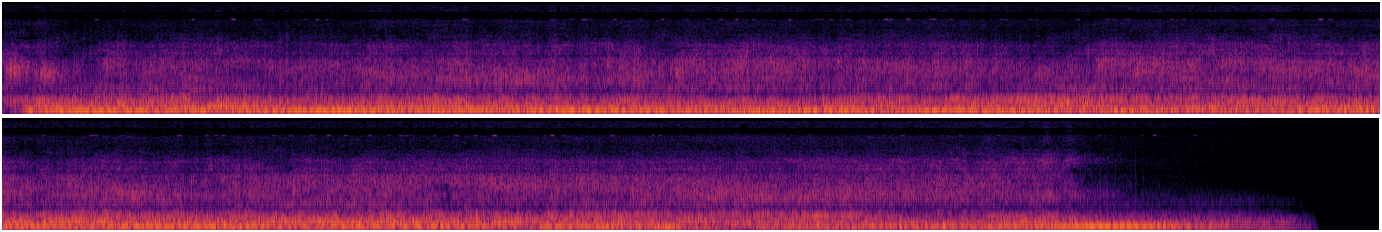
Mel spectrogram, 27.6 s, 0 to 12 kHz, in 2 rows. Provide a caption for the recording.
drone sound 03
Room tone for the operations area of a spaceship in a science fiction movie. Various drones processed in Samplitude.
ambience, cockpit, drone, room, tone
